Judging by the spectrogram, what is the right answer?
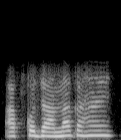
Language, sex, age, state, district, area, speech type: Hindi, female, 30-45, Uttar Pradesh, Hardoi, rural, conversation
